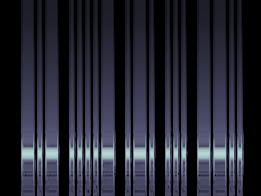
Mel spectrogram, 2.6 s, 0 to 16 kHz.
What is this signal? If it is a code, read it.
Morse code, heard as a keyed tone, about 29 wpm, 700 Hz. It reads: K4RSZ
